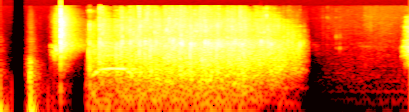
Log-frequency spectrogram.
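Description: Intro sound effect: two heavy thumps and a short rising whoosh, then about two seconds of applause that stops about three seconds in.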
